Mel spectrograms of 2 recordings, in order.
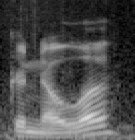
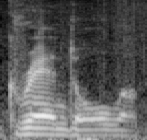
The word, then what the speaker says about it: granola: you're pronouncing it weird granola you were saying like grandola bars granola bars why you putting a D in it I'm not granola bars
